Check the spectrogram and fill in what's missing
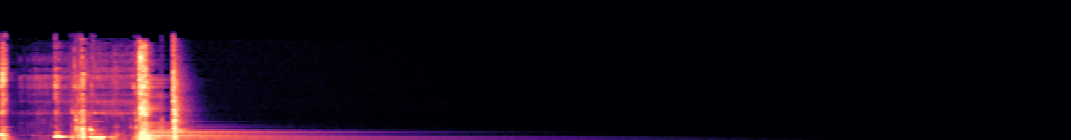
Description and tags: Clock (Cuckoo) - Chime half hour
Cuckoo clock chimes half hour. Simply one cuckoo and chime, no music.
chime, clock, cuckoo, cuckoo-clock, mechanism, strike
